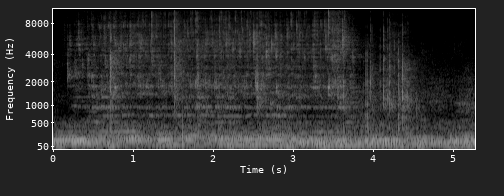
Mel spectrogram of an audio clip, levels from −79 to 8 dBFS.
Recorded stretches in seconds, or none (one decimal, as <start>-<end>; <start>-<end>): 0.0-1.0; 3.5-3.9; 4.8-5.3

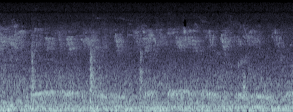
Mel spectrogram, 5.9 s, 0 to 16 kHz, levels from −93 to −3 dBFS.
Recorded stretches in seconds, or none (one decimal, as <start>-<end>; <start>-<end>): 0.0-1.0; 2.6-3.3; 4.1-5.9

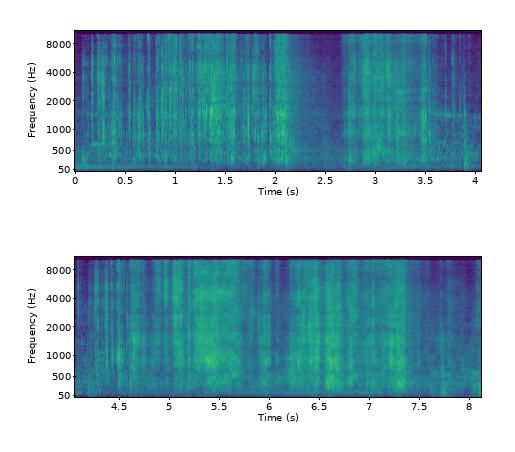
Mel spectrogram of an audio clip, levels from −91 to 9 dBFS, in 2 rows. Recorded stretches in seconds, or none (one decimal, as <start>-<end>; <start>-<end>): 0.0-2.1; 3.5-4.6

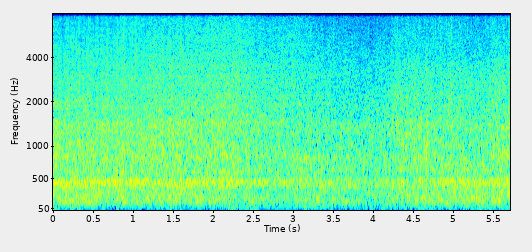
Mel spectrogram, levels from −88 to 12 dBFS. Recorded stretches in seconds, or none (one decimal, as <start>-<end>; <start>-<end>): 1.2-5.7

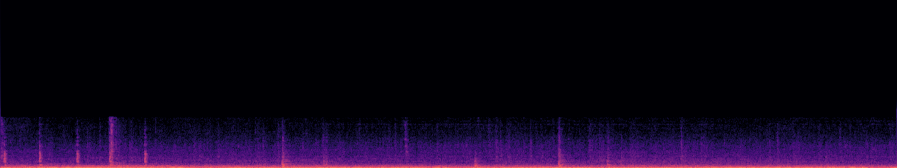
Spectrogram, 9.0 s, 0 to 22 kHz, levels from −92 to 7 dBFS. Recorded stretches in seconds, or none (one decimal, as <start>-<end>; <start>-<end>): 0.6-3.2; 7.2-7.9

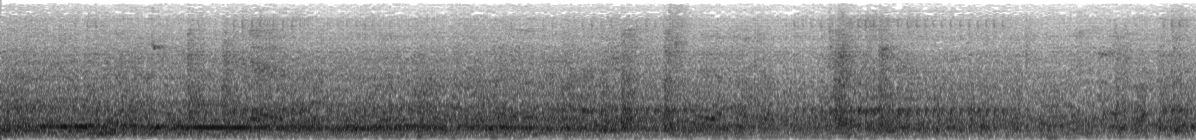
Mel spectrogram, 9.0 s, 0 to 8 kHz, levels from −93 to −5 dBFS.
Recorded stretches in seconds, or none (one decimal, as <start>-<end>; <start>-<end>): 0.0-0.6; 1.4-2.0; 3.8-5.3; 6.6-7.9; 8.6-9.0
